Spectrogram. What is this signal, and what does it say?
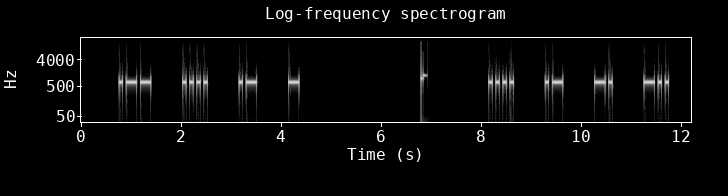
Morse code, heard as a keyed tone, about 17 wpm, spaced as for 10 wpm, 700 Hz. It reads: WHAT HAND
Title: 3x Character Spacing - Top 200 Words - 17wpm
